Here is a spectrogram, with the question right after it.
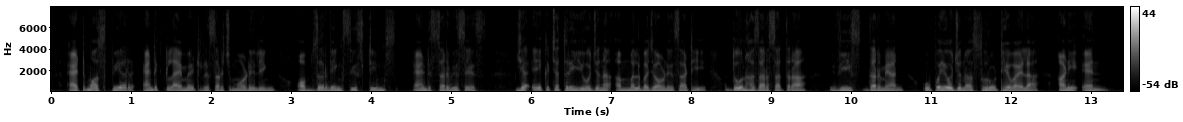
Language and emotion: Marathi, neutral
